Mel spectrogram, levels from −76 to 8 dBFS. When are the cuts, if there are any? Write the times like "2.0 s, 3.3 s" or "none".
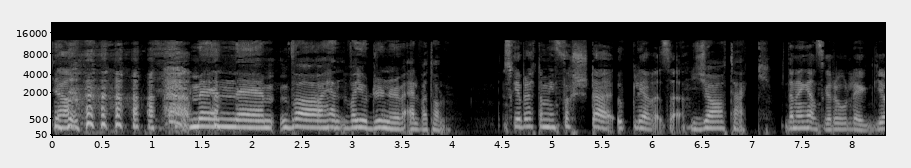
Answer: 7.2 s

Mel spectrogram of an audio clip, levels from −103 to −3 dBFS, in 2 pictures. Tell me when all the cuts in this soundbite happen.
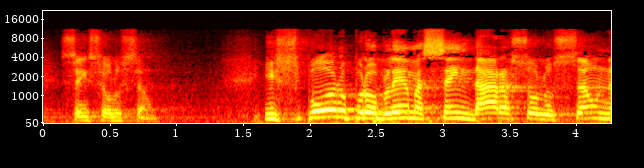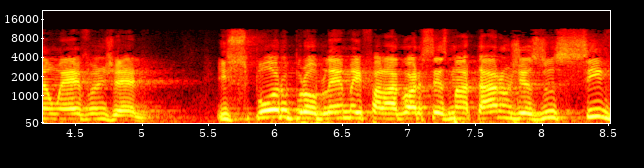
5.5 s

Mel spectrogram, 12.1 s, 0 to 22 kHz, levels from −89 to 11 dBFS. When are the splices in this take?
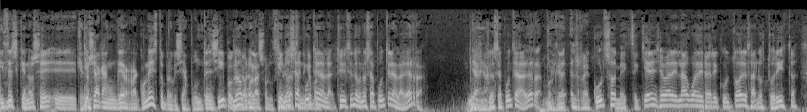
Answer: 1.1 s, 3.5 s, 9.2 s, 10.6 s

